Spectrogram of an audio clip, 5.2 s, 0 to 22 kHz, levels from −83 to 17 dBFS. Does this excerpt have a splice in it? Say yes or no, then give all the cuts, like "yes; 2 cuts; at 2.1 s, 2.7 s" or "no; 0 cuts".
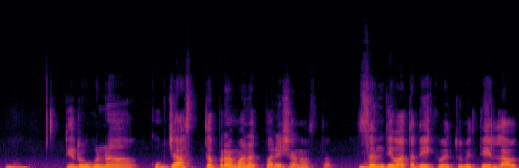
no; 0 cuts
